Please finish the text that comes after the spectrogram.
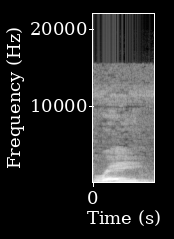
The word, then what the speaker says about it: Rey: There's also a visual spatial ability test and I'm going to have you explain or pronounce that for us. The rey test. Ray, the Ray Ostrich complex figure test.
